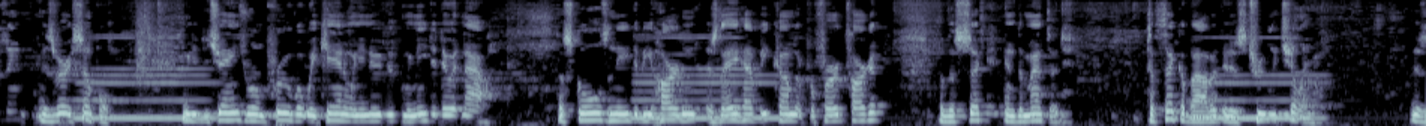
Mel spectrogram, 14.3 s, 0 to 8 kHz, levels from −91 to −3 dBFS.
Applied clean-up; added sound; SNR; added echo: classical method Wiener filter.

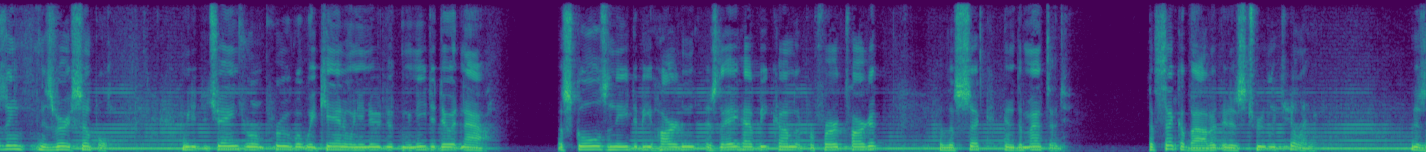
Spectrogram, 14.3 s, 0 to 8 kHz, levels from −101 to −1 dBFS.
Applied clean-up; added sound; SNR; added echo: neural mask model RNNoise.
